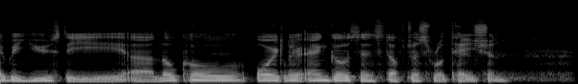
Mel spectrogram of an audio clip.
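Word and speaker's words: Euler: So what is pronounced oiler angles?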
